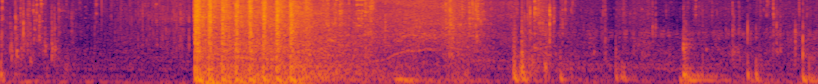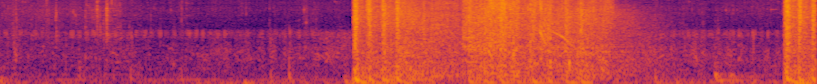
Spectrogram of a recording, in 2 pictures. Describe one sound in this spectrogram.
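Rapid gunshots fire in loud bursts.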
